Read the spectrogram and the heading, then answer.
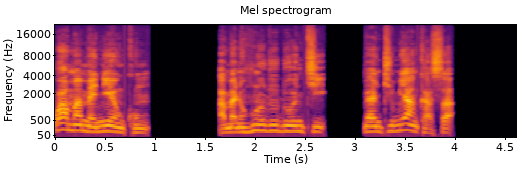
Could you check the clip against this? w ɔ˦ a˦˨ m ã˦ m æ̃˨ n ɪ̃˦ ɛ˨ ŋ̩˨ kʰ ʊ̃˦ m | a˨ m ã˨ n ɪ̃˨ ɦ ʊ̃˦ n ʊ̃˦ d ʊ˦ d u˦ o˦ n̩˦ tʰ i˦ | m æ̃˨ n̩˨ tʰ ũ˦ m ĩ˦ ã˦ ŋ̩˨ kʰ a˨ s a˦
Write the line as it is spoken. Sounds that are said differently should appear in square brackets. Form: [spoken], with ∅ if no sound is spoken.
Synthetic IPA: w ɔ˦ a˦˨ m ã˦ m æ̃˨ n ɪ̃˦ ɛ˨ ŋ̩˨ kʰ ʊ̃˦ m | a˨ m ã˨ n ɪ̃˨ ɦ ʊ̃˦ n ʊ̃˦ d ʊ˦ d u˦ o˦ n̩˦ tʰ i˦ | m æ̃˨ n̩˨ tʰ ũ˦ m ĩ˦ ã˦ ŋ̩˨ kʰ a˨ s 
